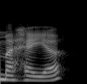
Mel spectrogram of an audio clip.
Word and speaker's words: Mexia: You mean Mexia? – Yeah. Mexia. So obviously it is spelled M-E-X-I-A, but it is pronounced Mejia. Some notable people from Mejia are Les Baxter, a musician and composer.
